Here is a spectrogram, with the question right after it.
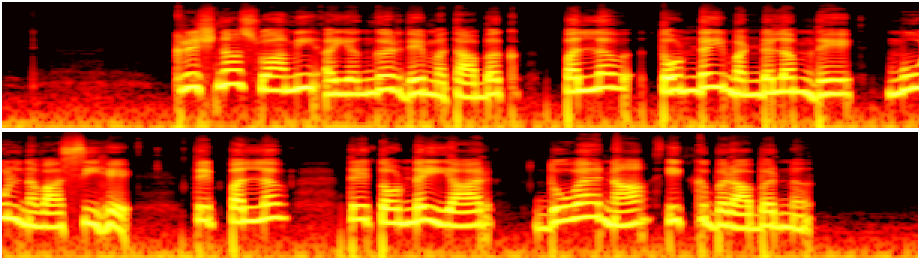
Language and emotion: Dogri, neutral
